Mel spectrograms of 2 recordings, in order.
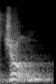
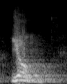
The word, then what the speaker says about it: John: So his second name is often mispronounced as John by many people, but in fact the correct pronunciation is Young, this Czech mathematician.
